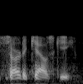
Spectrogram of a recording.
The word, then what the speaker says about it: Sardakowski: It's Sarda like a cow on skis. That's what I tell everybody. Sardakowski.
